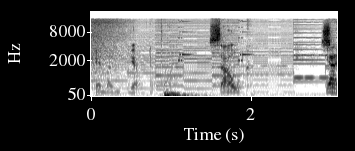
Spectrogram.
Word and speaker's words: Sawk: Hence the name, like, Sark and then... Yeah. Sauk. Yeah, Sawk. And it's spelled like hawk, but with an S.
